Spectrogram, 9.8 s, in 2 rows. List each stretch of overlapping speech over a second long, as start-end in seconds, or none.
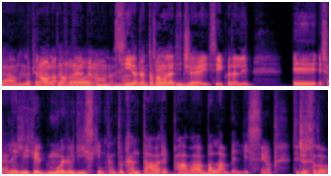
0.6-2.8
